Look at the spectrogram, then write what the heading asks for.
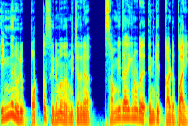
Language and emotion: Malayalam, angry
